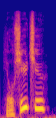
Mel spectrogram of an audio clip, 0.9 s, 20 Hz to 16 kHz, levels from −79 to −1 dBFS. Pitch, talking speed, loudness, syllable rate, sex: 190 Hz, 190 wpm, -13 LUFS, 3.9 syllables/s, male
